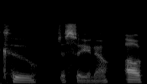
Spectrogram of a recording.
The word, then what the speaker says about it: coup: of opinion of terrorism, but also it's pronounced coup, just so you know. Oh, coup.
